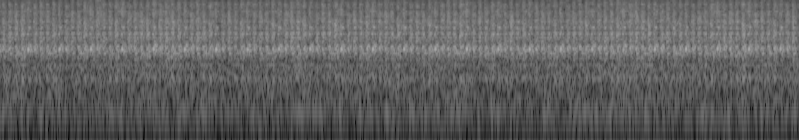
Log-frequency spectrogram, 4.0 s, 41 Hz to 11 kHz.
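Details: Land Rover Discovery 2 TD5 diesel at steady idle right after an engine oil change, with fresh oil and oil still slightly low; a smooth, even low clatter with no knocks or misses. It sounds quieter and healthy.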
